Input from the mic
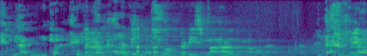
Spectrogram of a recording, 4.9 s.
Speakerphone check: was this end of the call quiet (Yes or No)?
No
